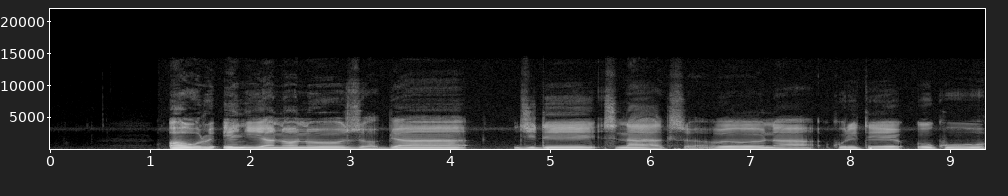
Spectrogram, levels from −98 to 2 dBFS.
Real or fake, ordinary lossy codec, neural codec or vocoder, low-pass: real; none; none; 14.4 kHz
